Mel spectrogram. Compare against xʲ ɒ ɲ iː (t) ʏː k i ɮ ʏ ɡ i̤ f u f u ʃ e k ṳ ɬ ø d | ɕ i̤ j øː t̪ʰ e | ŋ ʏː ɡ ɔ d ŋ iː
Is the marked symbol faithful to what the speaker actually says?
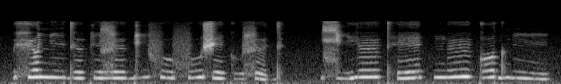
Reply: no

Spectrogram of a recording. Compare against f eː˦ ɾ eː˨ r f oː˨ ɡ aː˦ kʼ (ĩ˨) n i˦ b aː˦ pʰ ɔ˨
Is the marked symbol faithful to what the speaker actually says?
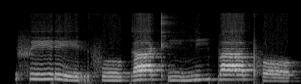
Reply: yes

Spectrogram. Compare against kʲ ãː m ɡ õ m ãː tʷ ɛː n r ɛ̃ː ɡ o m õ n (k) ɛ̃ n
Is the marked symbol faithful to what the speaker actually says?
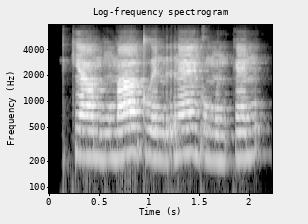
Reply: yes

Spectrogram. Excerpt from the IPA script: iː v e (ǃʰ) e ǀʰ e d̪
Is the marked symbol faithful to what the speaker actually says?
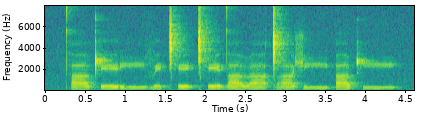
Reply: no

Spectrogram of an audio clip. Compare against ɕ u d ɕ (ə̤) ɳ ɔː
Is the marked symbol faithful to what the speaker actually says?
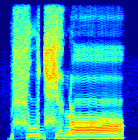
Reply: no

